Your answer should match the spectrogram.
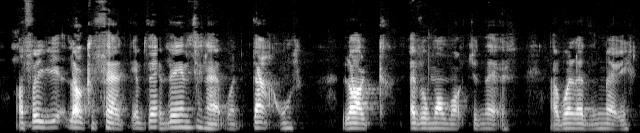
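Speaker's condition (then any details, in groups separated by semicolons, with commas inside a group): Cerebral palsy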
